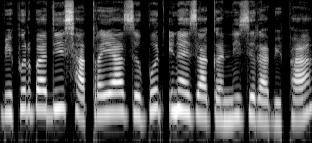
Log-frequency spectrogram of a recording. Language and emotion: Bodo, neutral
